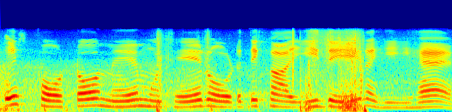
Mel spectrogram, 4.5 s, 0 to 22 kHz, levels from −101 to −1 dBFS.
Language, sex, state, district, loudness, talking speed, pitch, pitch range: Hindi, female, Madhya Pradesh, Katni, -18 LUFS, 120 wpm, 205 Hz, 190-220 Hz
